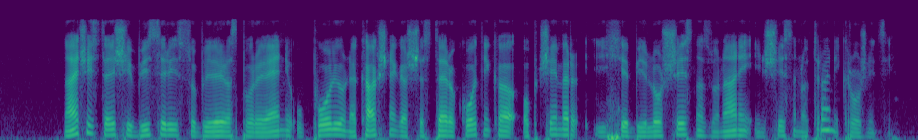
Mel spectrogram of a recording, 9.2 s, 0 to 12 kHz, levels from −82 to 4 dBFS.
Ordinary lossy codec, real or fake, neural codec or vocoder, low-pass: none; fake; codec, 16 kHz, 8 kbps, FunCodec, trained on Chinese and English, 25 frames a second; 7.2 kHz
